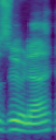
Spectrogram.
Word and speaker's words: Ozuna: of the fourth inning marcelo zuna is that how you say his name ozuna yeah hey he's up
